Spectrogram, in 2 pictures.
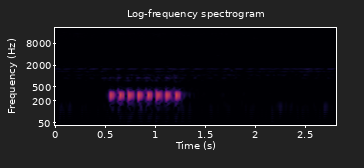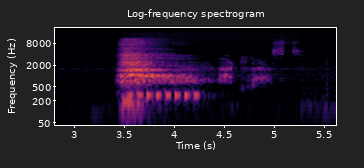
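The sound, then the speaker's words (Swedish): A phone ringing tone on an outgoing call pulses in a quick burst, goes quiet for a couple of seconds, then repeats beneath a loud rush of breathy noise and brief voice sounds. “Ja, vi kan kolla om hon svarar på mig.”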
